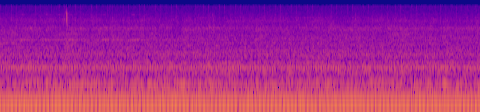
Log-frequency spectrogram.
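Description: Steady low background hum with a faint hiss, unchanging throughout.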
